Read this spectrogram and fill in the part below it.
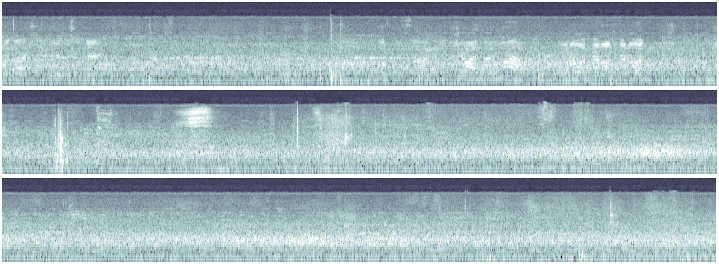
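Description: Young men shout to each other far off on an open field.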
